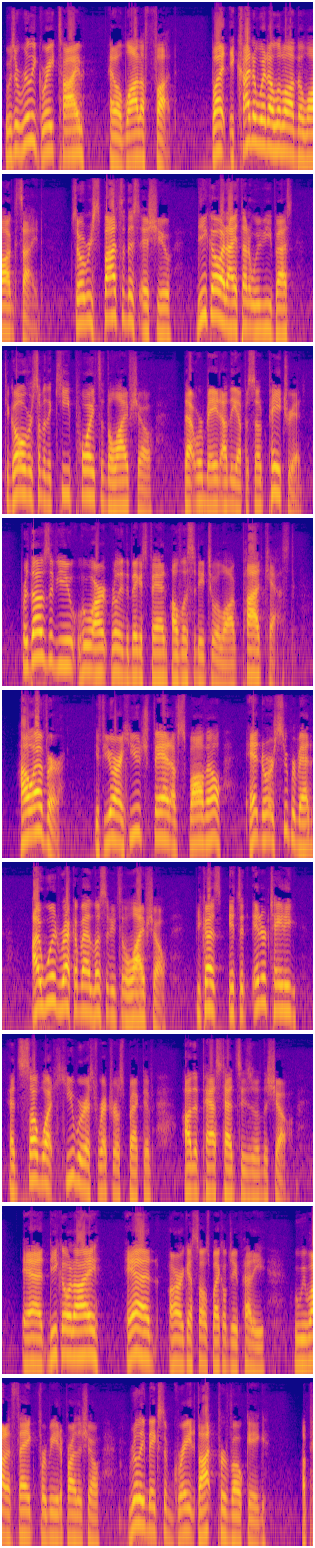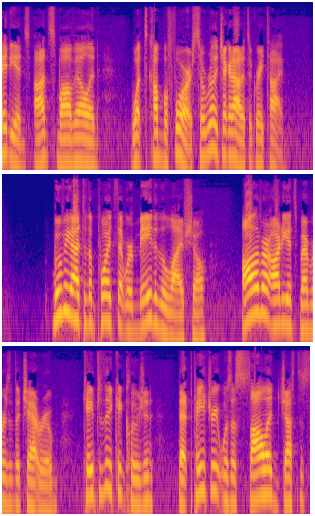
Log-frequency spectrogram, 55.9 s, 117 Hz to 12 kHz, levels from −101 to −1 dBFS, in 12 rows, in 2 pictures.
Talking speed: 195 wpm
